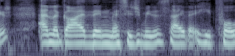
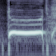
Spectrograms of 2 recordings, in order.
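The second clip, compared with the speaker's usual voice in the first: imitated machine beep; high, loud beep sound; mock voicemail tone; 7 dB louder than usual.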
